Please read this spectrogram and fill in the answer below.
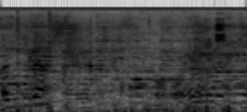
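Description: Background music, a song with a singing voice.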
